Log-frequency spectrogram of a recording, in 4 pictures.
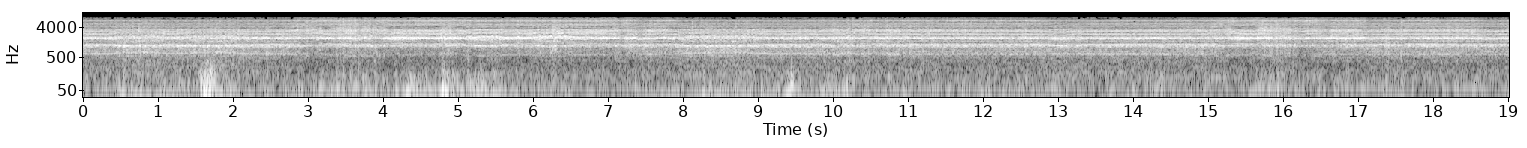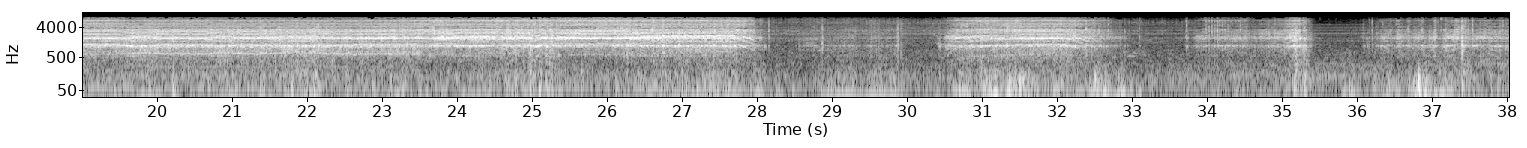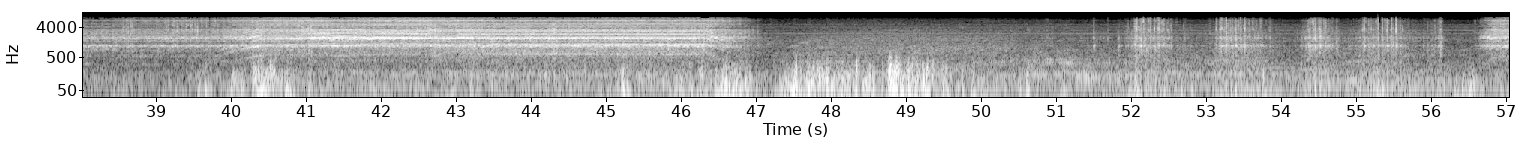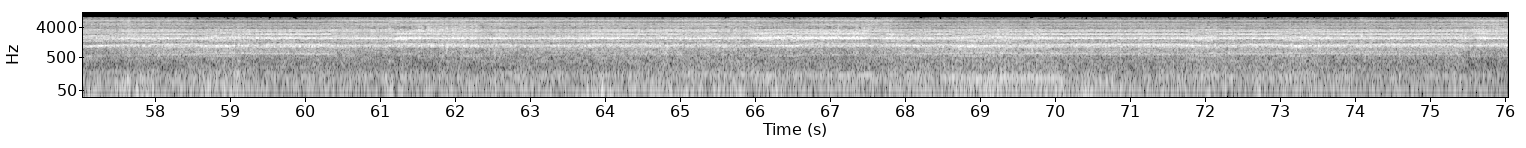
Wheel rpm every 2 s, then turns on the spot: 160, 160, 160, 160, 160, 160, 160, 160, 160, 160, 160, 160, 160, 160, 20, 90, 40, 10, 50, 70, 140, 160, 160, 40, 0, 0, 20, 20, 80, 160, 160, 160, 160, 160, 160, 160, 160, 160.
28-30 52-56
